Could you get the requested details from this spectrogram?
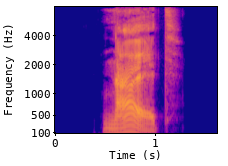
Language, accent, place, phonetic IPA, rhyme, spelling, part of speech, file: German, Germany, Berlin, [ˈnaːət], -aːət, nahet, verb, De-nahet.ogg
- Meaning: second-person plural subjunctive I of nahen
